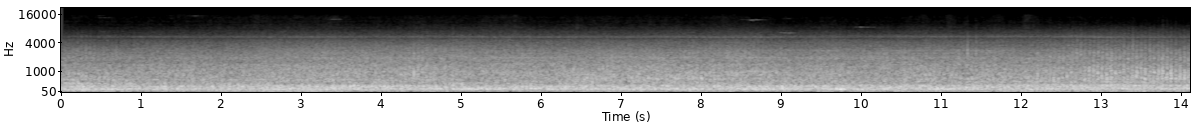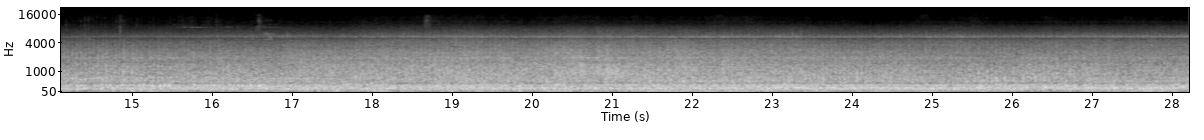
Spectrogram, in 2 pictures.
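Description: Sikorsky S-64 Skycrane heavy-lift helicopter overhead carrying a slung load on a long cable. Its rotor and turbine noise is steady and loud.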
